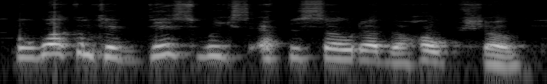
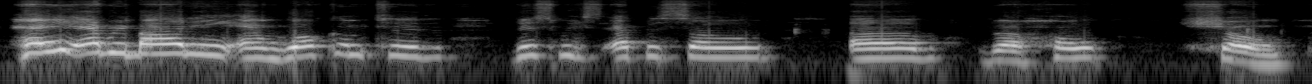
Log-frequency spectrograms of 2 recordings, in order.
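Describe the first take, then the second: First: Said in the usual way. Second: Excited host greeting. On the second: Real, not acted. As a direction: welcome them in with big energy. Enthusiastic show opening.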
